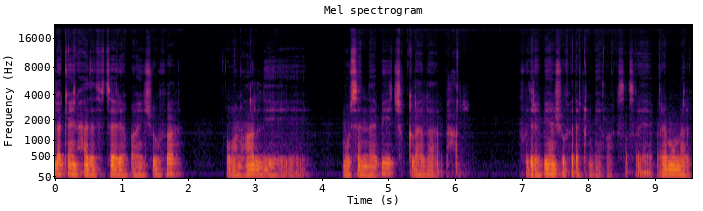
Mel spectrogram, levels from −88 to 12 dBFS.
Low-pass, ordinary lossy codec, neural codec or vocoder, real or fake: none; none; none; real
